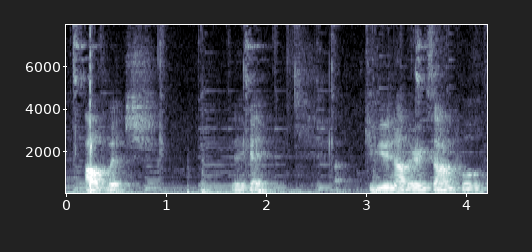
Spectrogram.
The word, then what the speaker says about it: Aldwych: And it's actually pronounced Aldwych.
